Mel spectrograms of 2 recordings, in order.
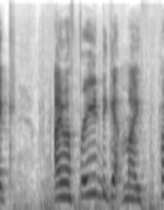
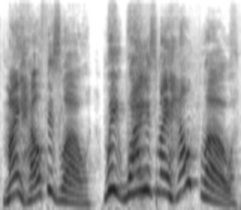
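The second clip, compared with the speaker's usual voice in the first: louder and higher, sudden worry; panicked question about health; sudden gamer alarm; alarmed realisation; 4 semitones higher, 6 dB louder than usual. Real, not acted. Notices low health.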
